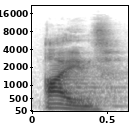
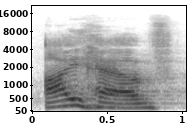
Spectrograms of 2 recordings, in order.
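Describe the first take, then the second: First: The words are contracted into one syllable. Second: Both words are said in full.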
